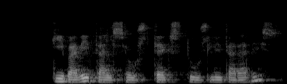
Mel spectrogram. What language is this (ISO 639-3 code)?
cat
